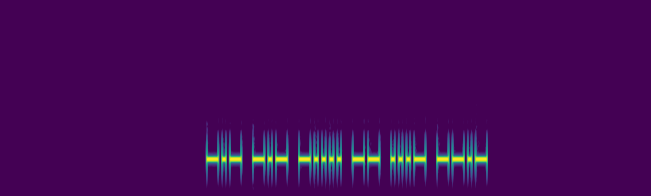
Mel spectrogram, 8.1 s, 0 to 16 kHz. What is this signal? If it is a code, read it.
Morse code, heard as a keyed tone, about 25 wpm, 700 Hz. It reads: KK6MVQ
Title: USA Call Signs - 6 Characters - Repeated 3x - 25wpm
